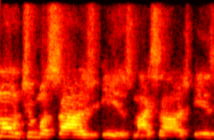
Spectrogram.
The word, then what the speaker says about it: Myssage Is: to massage your ears massage is it's pronounced my size and it's spelled m-y-s-s-a-g-e-i-s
